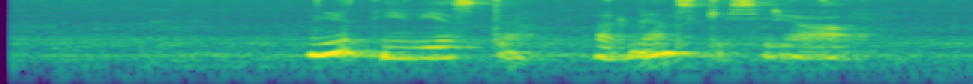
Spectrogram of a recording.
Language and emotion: Russian, sad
